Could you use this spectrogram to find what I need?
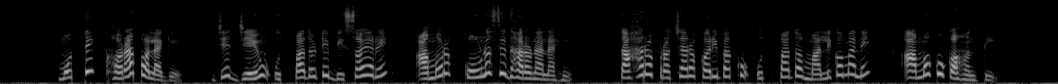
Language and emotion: Odia, disgusted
